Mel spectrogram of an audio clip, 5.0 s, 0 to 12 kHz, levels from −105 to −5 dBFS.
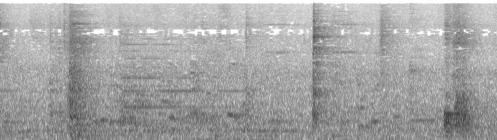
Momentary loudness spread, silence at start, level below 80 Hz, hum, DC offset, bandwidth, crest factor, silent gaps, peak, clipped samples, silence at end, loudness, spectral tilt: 12 LU; 0 s; -60 dBFS; none; under 0.1%; 11.5 kHz; 22 dB; none; -18 dBFS; under 0.1%; 0 s; -40 LUFS; -3 dB/octave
